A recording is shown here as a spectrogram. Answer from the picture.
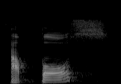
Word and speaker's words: após: Okay, so avó, awesome, avósome, avósome, awesome, ó, right? And then após, após, ótimo, awesome, ótimo, ótimo.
